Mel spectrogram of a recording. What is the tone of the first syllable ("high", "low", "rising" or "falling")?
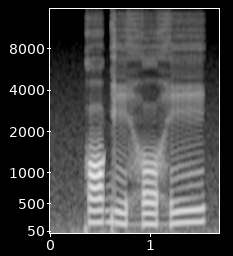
high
